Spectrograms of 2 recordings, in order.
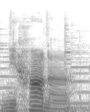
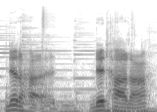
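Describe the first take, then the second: First: The d sound is silent in the name. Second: The d sound is pronounced in the name.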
